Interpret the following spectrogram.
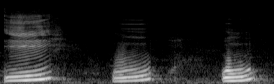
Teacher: जब इनका उच्चारण कर रहे हैं तो जिह्वा का आगे वाला भाग है उस पर स्ट्रेस पड़ रहा है, मुंह बंद हो रहा है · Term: संवृत्त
